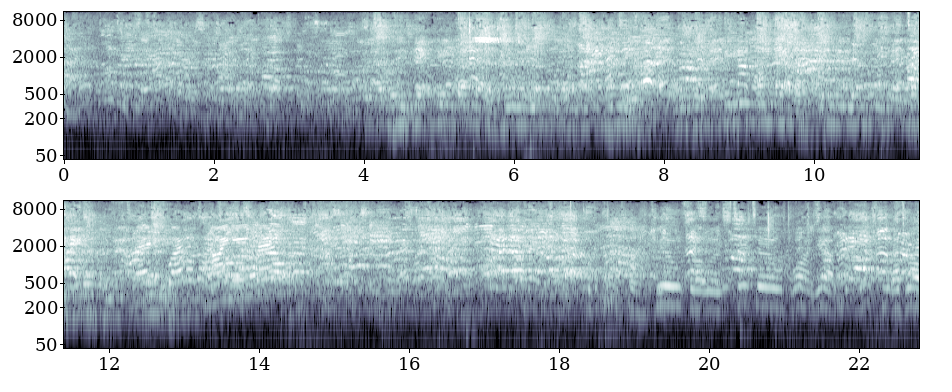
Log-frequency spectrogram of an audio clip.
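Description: A crowd of people chatter and call out in a large echoing hall.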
